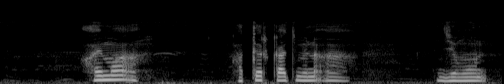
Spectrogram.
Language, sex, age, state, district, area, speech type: Santali, male, 30-45, West Bengal, Jhargram, rural, spontaneous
